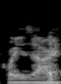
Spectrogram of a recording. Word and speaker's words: Quasar: First of all, the opening track, Quasar, is that how you pronounce it? Yeah, Quasar.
